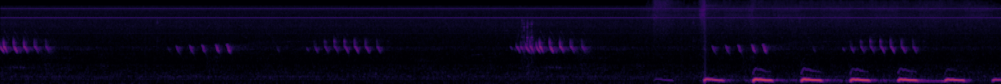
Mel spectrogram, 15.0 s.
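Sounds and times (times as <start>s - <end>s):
small bird chirping: 9.8s - 15.0s.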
